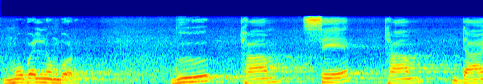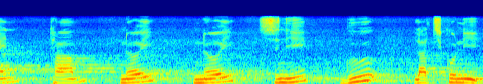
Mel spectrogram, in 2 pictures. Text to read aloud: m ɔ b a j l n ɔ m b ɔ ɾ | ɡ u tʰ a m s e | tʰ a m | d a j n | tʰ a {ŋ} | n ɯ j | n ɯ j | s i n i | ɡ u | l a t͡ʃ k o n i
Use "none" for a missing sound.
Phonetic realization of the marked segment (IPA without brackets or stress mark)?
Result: m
